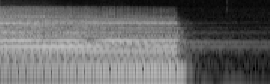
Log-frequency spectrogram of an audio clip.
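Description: A single distorted electric guitar chord, fretted at the fourth fret on the G string, rings out loud and sustained, then is cut off abruptly, leaving a faint fading tail.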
